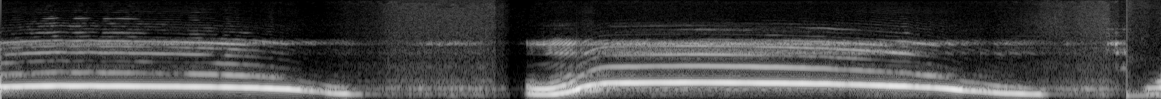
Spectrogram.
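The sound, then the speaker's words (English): A voice imitates whale song with two long, loud, moaning tones, each holding steady before sliding down in pitch, separated by a brief pause. “and it's, whale sounds.”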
